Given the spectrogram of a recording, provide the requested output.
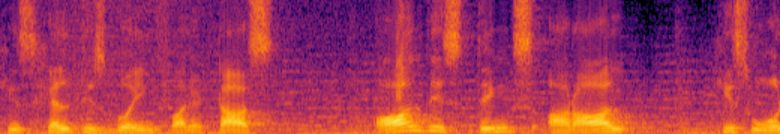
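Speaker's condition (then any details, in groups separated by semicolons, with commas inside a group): No condition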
